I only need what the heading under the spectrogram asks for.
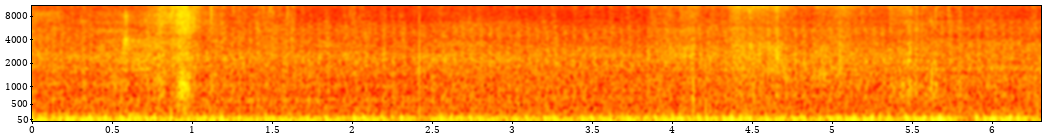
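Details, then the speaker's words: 1967 Alfa Romeo Giulia Super with newly installed 1600 Nord four-cylinder, original-style air filter: fires up quickly into a soft, steady, even idle with no knocks, thermatic fan running; normal idle. "So it fires up pretty quickly."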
